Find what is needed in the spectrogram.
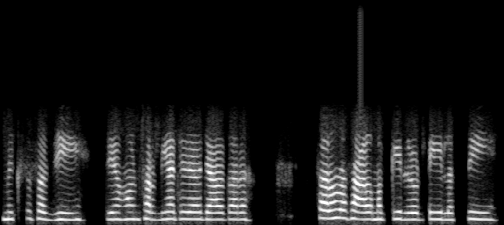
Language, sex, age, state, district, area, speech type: Punjabi, female, 30-45, Punjab, Muktsar, urban, conversation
